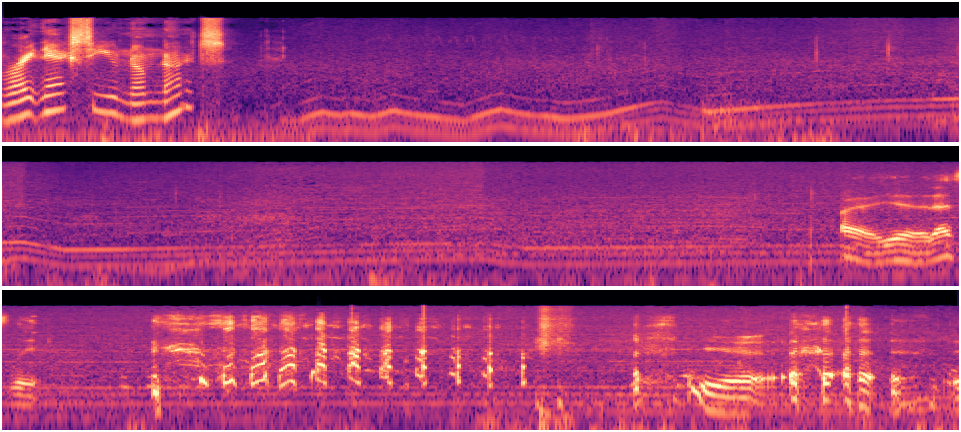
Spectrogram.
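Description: A motorcycle engine roars, rising and falling as it revs.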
